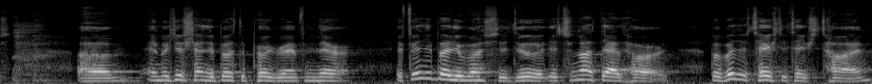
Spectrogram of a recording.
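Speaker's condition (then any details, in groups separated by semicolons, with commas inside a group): Stage 4 oral cancer; stage 4, HPV-related, radical tonsillectomy, neck dissection; survivor, past seven weeks chemoradiation; needed feeding tube during chemoradiation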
